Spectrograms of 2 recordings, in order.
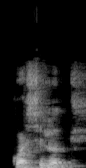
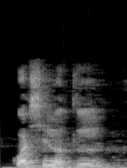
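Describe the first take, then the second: First: The final L sound is said softly. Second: The final L sound is said strongly. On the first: The speaker calls it right. "La pronunciación de la L es un sonido bajo, un sonido suave" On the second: The speaker calls it wrong. "Si pronunciamos con la última letra y con un sonido más fuerte, la pronunciación se oye mal"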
